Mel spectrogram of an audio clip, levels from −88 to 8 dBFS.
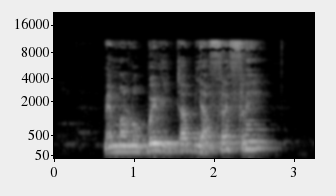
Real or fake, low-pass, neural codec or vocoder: real; 10.8 kHz; none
